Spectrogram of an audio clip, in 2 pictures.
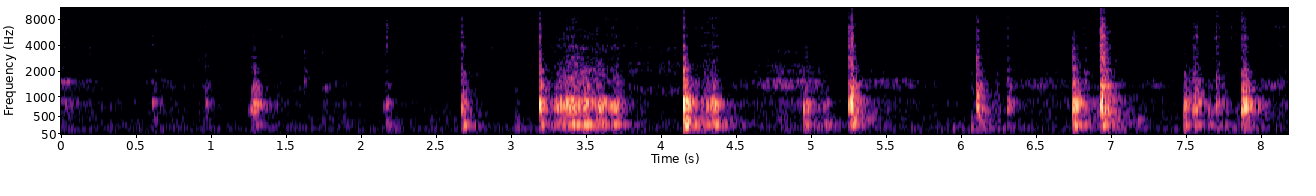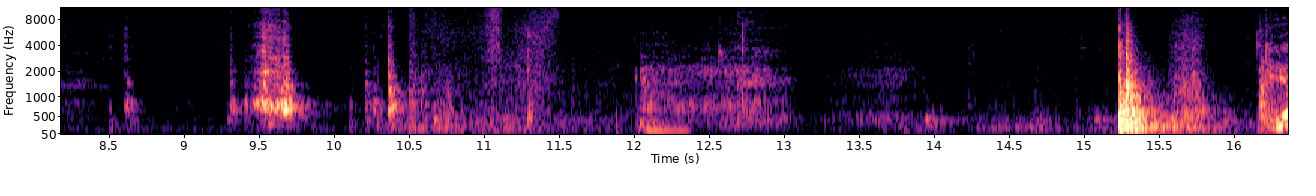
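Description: A wooden paint stick scraping and smearing thick seam sealer into the seams and a small hole of a car's steel trunk floor, in short, irregular strokes. A louder scrape comes near the end.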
